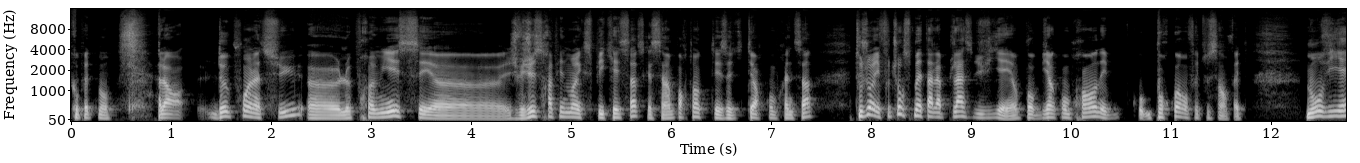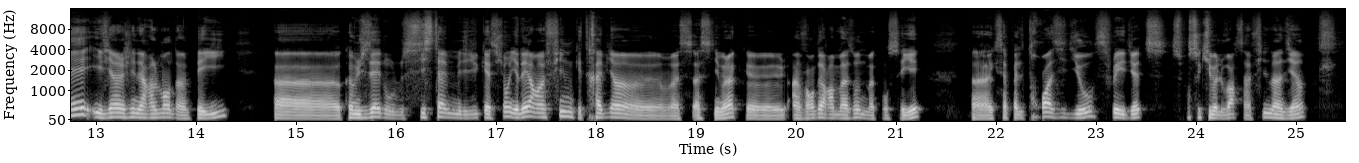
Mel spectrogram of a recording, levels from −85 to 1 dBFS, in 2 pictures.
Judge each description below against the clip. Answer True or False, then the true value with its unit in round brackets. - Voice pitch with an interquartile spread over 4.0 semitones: True (5.1 semitones)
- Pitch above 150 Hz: False (120 Hz)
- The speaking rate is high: True (235 wpm)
